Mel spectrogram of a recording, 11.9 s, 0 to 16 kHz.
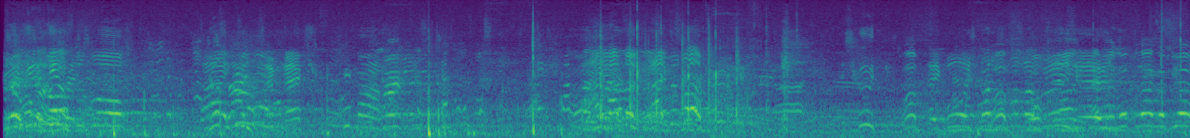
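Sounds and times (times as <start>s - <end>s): players shouting: 0.1s - 4.5s.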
